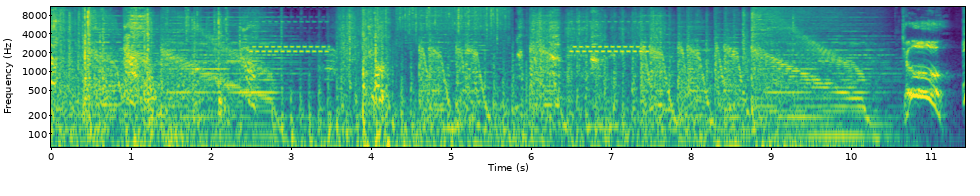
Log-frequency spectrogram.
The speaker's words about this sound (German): Was zur Hölle war das? Du hast dein Handy nicht auf lautlos gestellt.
